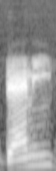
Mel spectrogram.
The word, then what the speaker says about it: Danny: So that's my name, Danny, D-A-N-N-Y.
